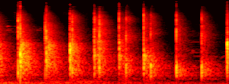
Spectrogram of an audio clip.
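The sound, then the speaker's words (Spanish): Hand claps ring out in a steady, even rhythm, about nine sharp crisp claps in just over two seconds, sounding like a single person or a small group applauding to welcome a magician, with no talking. “Por favor, un fuerte aplauso.”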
